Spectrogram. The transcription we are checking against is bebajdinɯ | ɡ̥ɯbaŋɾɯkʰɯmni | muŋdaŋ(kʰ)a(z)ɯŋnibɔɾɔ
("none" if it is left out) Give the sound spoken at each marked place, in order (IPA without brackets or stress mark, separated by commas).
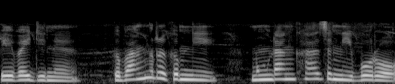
kʰ, z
